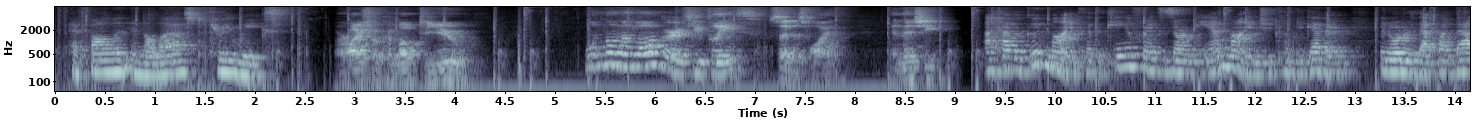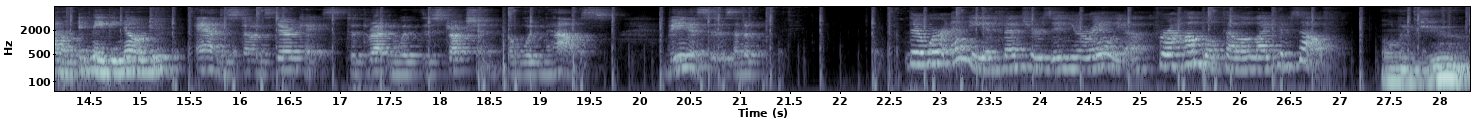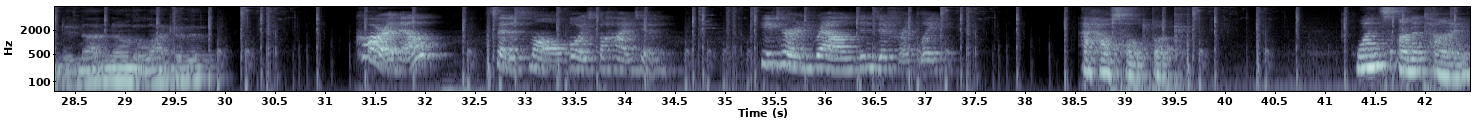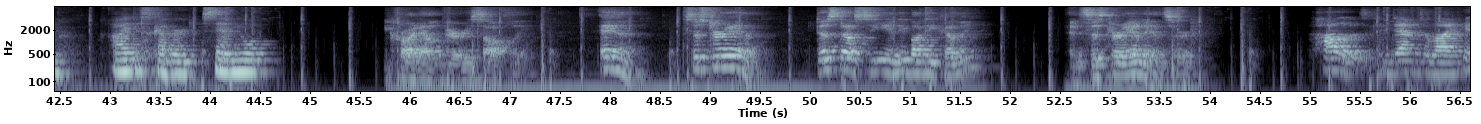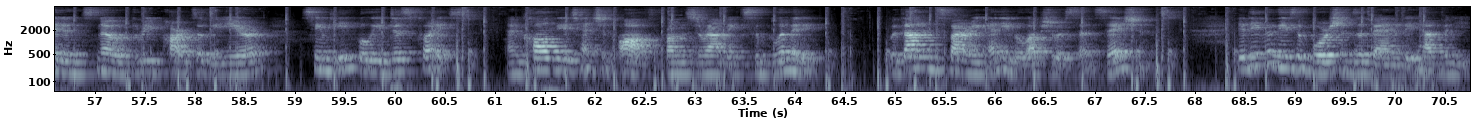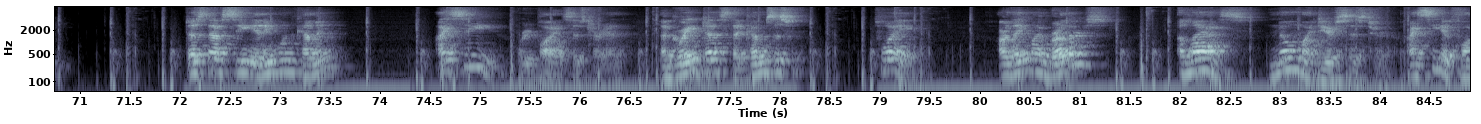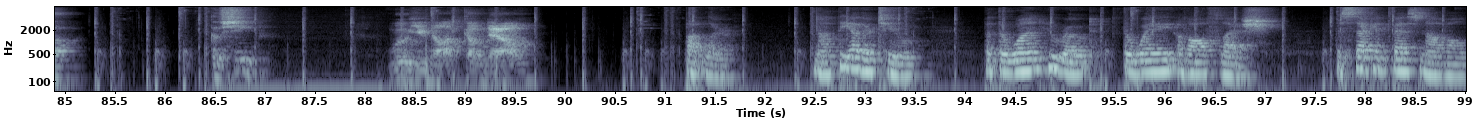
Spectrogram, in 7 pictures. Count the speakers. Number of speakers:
6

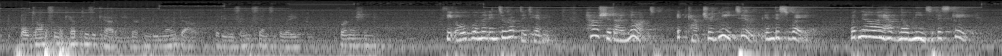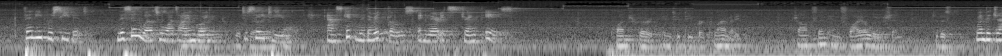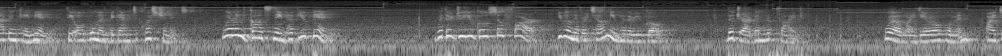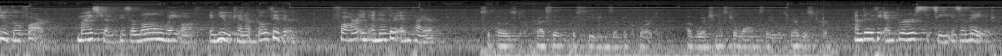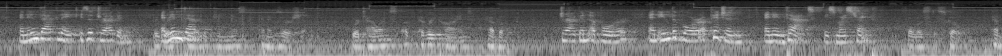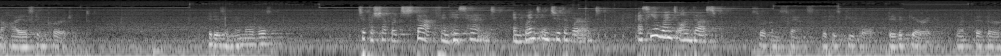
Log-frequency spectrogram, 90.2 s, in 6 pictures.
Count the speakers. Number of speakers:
2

